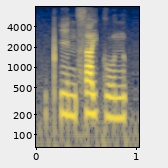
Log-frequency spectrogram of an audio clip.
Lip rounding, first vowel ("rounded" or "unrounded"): unrounded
